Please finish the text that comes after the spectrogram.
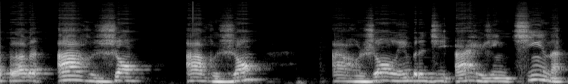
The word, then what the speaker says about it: argent: E a última letra é a letra T, que a gente não pronuncia ela também, argent.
